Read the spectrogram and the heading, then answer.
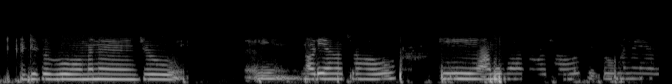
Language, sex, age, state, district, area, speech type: Odia, female, 18-30, Odisha, Jagatsinghpur, rural, conversation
